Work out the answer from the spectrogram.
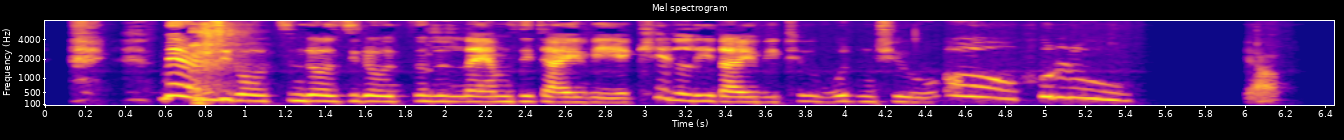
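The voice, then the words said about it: Convincing put-on Irish accent. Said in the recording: “You do a great Irish accent.”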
